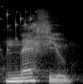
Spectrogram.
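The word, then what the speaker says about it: nephew: nos Estados Unidos e ao invés de falar néfio que é sobrinho eu disse nepom que é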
